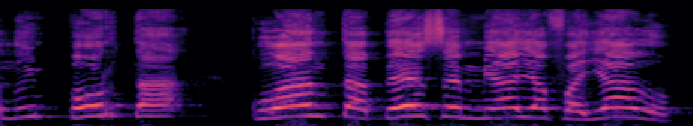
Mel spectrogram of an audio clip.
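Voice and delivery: loud, slow pleading promise; fervent preaching. Acted. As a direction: proclaim forgiveness with full force. Jesus voiced forgiving Pedro.

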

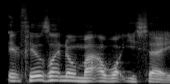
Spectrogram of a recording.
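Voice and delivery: ordinary talk, nothing marked

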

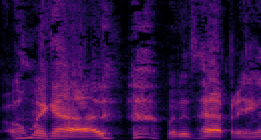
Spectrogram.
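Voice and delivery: mock giddy squeal with a laugh; giddy excited. Shown as a demonstration. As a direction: play it as a thrilled, flattered girl. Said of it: "I'm not saying I was saying it in a, like".

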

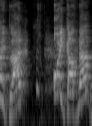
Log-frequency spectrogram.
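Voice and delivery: high, loud mock London hail; bad London accent. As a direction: holler like a badly faked Londoner. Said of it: "London accents".

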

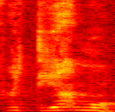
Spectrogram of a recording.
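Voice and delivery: soft, slow mock-adoring sigh; a drawn-out mock fangirl swoon; gushing fan. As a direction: swoon over him like a starstruck fan. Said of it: "si ve que vos estás todo el tiempo".

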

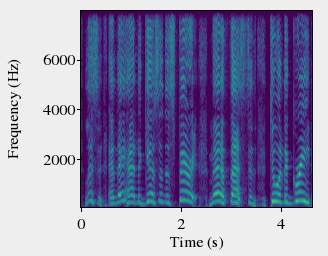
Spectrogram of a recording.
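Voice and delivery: high, loud, fervent preacher's cry; fiery preaching. Acted. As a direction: preach it out at full force to the crowd. Preaching at full force.

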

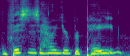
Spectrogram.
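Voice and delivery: high, theatrical consoling voice; hammed-up pity for the Forgotten; mock sympathetic speech. Mock pep talk to the Forgotten.

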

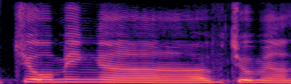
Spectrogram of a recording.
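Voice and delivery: playfully imitating a boy yelling for help; hammed-up help cry; mock cry for help. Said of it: "突然大喊说".

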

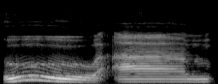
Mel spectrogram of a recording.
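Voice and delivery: ordinary talk

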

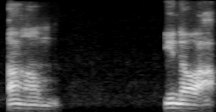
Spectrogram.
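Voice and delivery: usual speaking voice

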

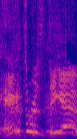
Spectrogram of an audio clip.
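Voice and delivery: high-pitched comic shout; mock demanding yell. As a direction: yell it as a joking plea. Mock plea yelled to absent woman.

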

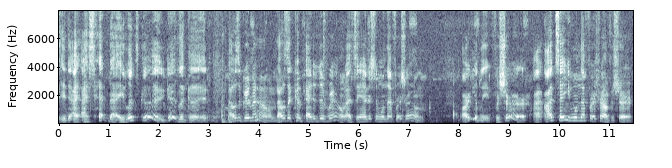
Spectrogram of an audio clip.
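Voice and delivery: normal talking voice

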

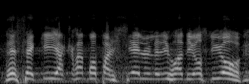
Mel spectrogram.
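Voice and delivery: loud, rising preacher's cry to the congregation; full-force preaching. Acted. Preacher proclaiming God's promise of healing to the church, loud and rising.

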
